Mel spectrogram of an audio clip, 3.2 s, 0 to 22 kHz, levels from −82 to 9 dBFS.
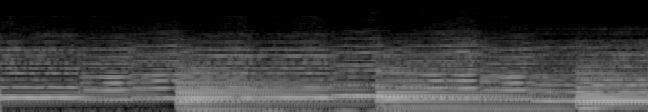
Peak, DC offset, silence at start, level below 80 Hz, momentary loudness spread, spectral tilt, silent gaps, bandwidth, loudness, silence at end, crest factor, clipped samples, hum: -16 dBFS; under 0.1%; 0 s; -48 dBFS; 5 LU; -5.5 dB/octave; none; 13.5 kHz; -31 LUFS; 0 s; 14 dB; under 0.1%; none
